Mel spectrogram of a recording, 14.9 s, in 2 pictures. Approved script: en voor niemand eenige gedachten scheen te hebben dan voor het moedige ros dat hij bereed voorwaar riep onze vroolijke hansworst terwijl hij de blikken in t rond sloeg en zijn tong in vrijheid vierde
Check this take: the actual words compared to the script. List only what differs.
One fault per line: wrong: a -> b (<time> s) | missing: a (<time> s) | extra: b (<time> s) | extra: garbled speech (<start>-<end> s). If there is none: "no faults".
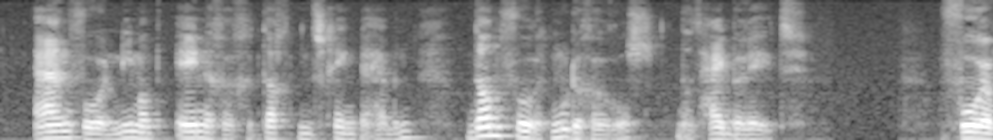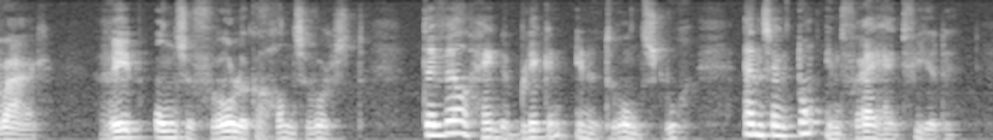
no faults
